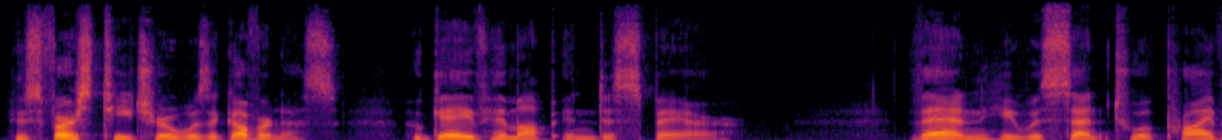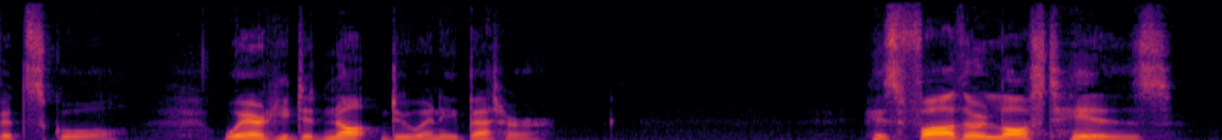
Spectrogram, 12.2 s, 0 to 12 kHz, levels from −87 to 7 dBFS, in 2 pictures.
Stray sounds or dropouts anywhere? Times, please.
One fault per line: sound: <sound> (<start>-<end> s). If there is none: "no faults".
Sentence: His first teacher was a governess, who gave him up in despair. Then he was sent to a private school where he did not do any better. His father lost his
no faults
